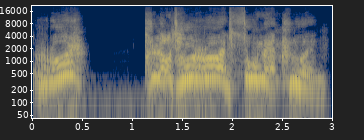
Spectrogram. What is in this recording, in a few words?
Patrol, Grineer Female; Warframe; Battle Barks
